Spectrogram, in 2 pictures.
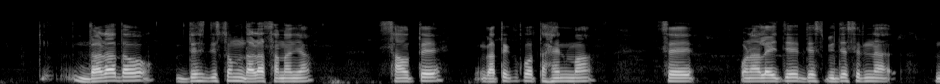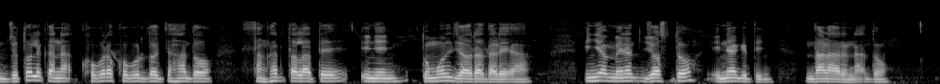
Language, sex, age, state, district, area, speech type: Santali, male, 18-30, West Bengal, Bankura, rural, spontaneous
